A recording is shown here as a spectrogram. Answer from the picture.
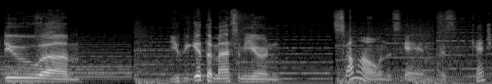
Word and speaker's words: Masamune: As we know now, it's pronounced the Masamune. Did you? What? That's how you say it in Japanese. Masamune?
